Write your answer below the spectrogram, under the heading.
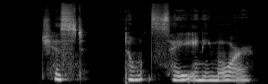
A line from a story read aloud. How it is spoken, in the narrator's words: I whispered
